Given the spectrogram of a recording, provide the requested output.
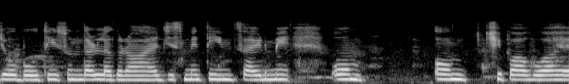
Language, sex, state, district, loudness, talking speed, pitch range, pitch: Hindi, female, Uttar Pradesh, Shamli, -12 LUFS, 170 wpm, 215-230 Hz, 225 Hz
